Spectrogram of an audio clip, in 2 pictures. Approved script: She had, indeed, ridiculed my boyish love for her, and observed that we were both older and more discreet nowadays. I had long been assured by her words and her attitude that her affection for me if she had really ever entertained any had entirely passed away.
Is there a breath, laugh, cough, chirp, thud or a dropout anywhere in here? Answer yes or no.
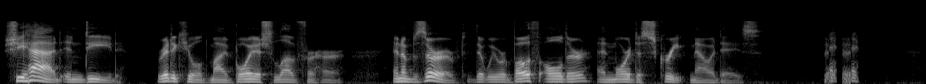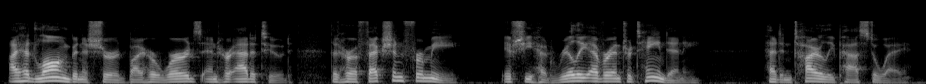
yes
